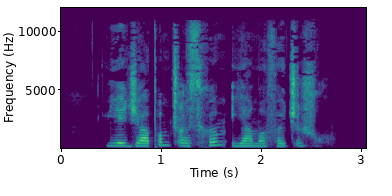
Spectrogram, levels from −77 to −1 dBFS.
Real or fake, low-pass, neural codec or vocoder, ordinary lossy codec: real; 10.8 kHz; none; AAC, 48 kbps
